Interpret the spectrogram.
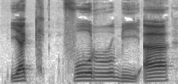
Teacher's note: Maka huruf ro dibaca tebal dibaca tabkhim atau fathah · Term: huruf ro sukun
